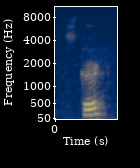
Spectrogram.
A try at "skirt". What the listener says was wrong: Okay, so class, we would not say skirt. Okay, we do not pronounce that I as a E sound. We don't say skirt. We say skirt.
